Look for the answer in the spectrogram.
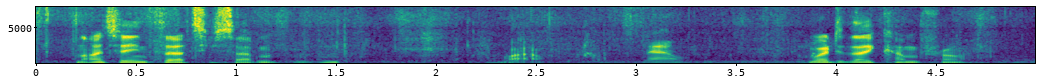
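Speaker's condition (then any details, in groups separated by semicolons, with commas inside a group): No condition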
